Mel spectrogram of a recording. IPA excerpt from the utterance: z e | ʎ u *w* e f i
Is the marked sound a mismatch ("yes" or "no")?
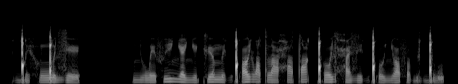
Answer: no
